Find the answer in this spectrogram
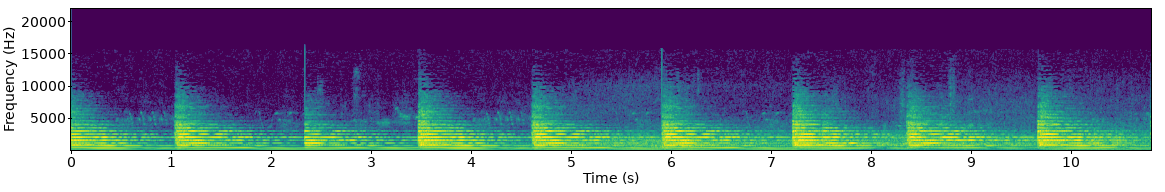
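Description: A single church bell ringing, struck steadily about once every second and a quarter, each stroke ringing on under the next with a deep lasting hum.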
